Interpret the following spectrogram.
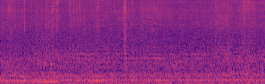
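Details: Inside an open beehive on a sunny, slightly windy day, honey bees moving about and buzzing: a dense low hum with wavering tones and a rumbling undertone throughout.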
